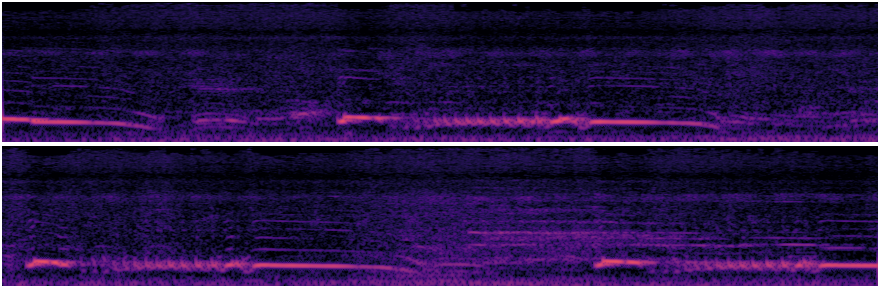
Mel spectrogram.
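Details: Kept local Barbary dove, a lone male whose mate died, very talkative, used as a lure to get other doves calling. Three coos, each a short high note, a rolling burr, then a long falling tone, roughly every three seconds, over low hum and faint chirps.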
